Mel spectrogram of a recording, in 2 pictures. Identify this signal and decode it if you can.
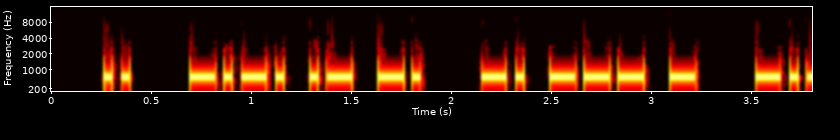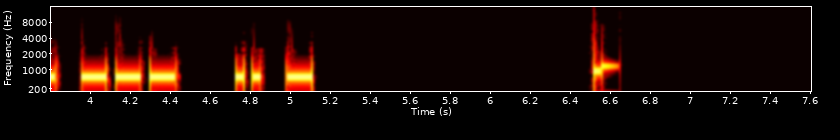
Morse code, heard as a keyed tone, about 28 wpm, 700 Hz. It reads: I CAN NOT DO IT
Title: Sets of 5 Words Encore 28wpm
